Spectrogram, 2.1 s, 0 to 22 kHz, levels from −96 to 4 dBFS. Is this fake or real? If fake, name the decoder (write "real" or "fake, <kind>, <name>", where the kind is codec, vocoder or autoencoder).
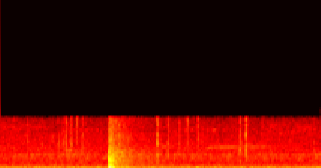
real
